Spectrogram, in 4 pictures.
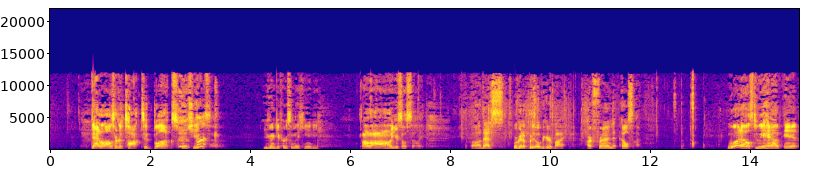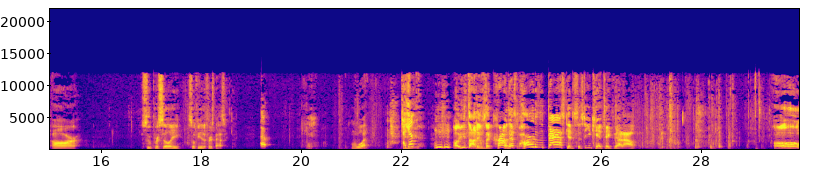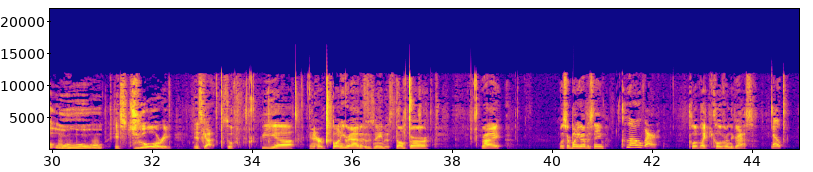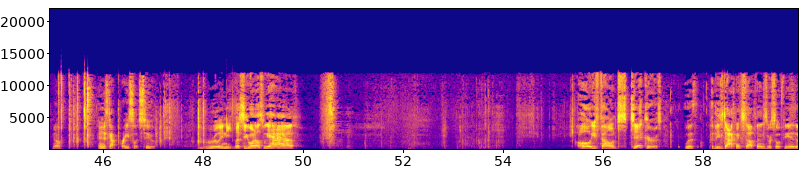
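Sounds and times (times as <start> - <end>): rustling and crinkling: 8.2 - 12.9, 25.4 - 29.5, 32.3 - 38.6, 45.1 - 48.8, 50.3 - 56.1.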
